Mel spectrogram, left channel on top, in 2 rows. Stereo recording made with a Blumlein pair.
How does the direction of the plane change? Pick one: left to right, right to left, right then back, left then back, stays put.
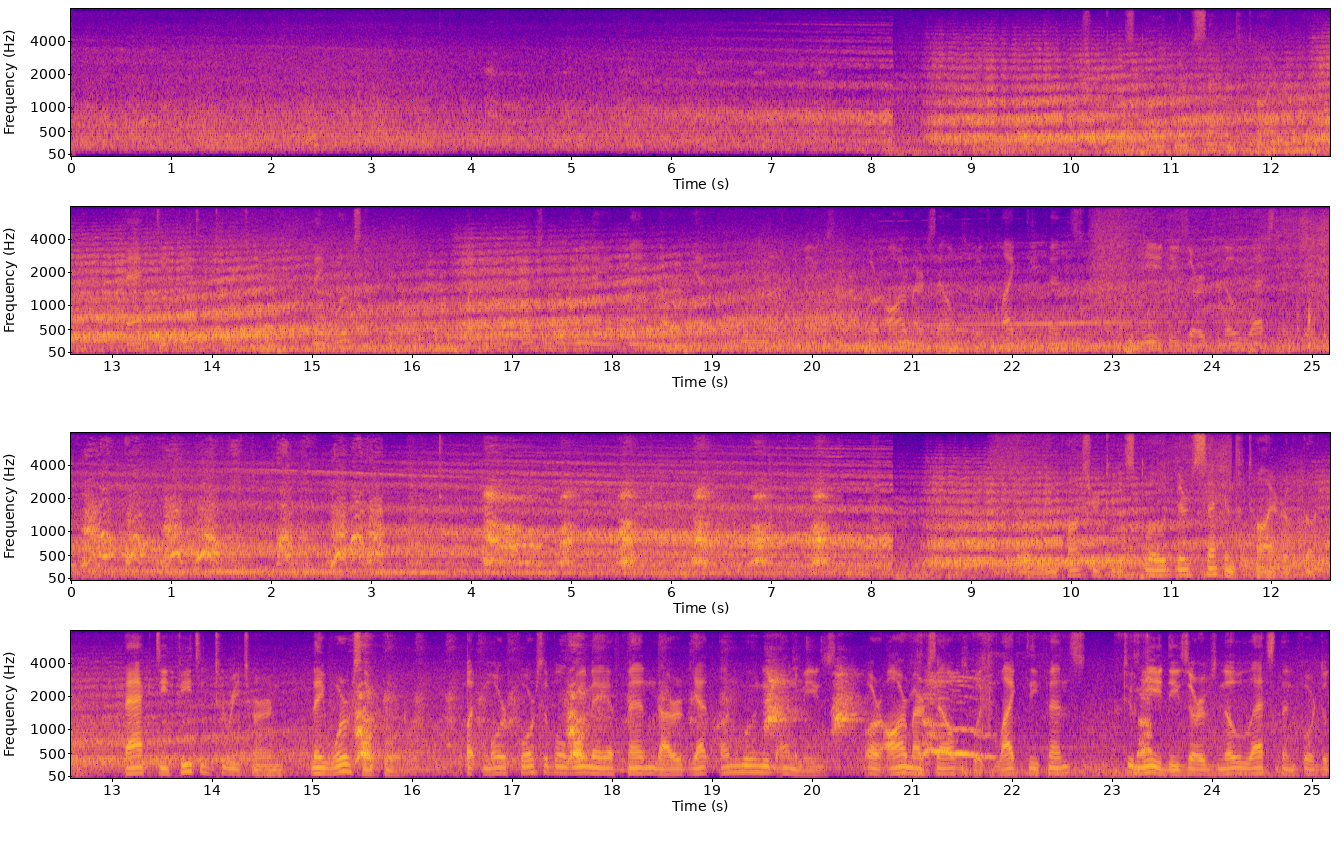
right to left.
